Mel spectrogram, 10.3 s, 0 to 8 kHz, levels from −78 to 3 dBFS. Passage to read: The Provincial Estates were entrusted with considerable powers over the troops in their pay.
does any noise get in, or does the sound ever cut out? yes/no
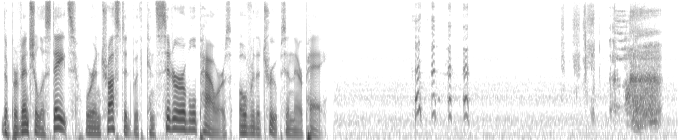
yes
